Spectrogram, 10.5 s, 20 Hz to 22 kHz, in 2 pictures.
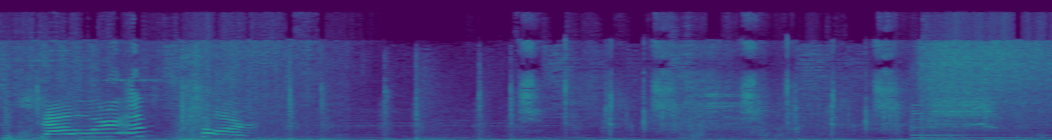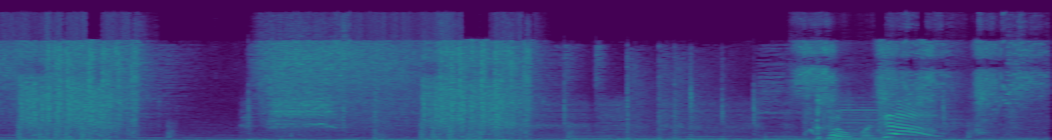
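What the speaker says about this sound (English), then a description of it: "Fireworks! Shower of sparks!" Fireworks in the Reverse 1999 video game: crackling bursts, whistling rises and popping explosions over background music, with game voices speaking throughout.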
